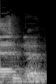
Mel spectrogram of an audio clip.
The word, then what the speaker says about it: Supa: And then the next one was the super meter. Supa Meter. meter. Say it right. Supa meter, I think. Didn't he add? No, it's Supa meter. Supa, you're right.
